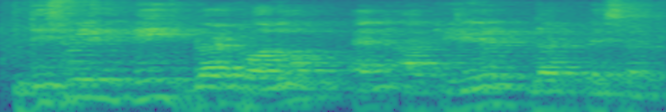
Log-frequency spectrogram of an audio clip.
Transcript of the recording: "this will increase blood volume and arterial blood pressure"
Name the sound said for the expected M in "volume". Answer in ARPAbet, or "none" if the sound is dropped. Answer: none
